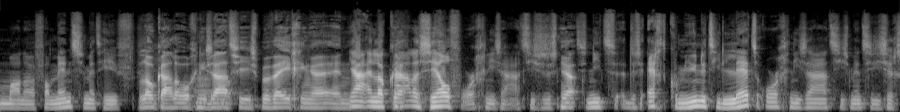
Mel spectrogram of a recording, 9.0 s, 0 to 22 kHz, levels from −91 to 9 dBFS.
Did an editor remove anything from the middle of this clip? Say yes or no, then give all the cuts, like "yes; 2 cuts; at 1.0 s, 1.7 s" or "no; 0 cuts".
no; 0 cuts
